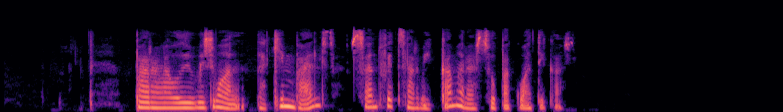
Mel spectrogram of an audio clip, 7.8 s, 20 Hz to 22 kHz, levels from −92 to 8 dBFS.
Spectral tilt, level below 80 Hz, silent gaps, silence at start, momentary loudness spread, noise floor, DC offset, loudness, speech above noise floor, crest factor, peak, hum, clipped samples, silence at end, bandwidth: -5.5 dB/octave; -60 dBFS; none; 1.35 s; 11 LU; -75 dBFS; under 0.1%; -20 LUFS; 56 dB; 18 dB; -4 dBFS; none; under 0.1%; 2.15 s; 7.8 kHz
